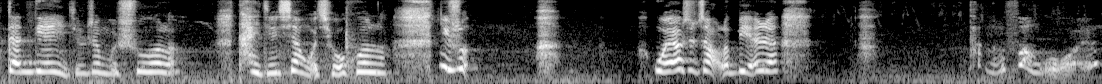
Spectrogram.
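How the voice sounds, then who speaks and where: A woman's voice: high voice, moderate pace, pauses often, slight background noise, lightly acted. A young actress playing an anxious, tearful young woman who pleads in a TV drama. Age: young adult. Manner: pleading, distressed. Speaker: goddaughter. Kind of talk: TV drama acting.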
